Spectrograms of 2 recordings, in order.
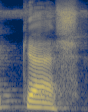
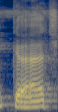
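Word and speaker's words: cache: होता है next कैश सी ए सी एच ई ये होता है कैश ना कि कैच या कुछ शर कैश का मतलब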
